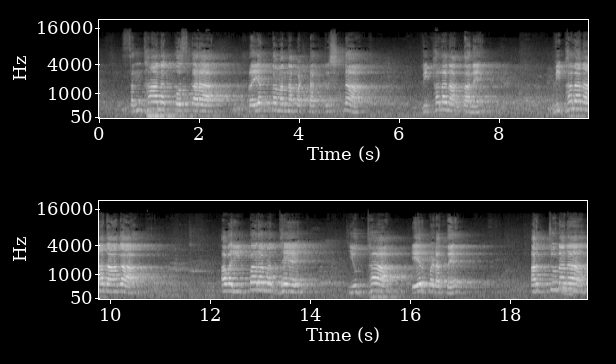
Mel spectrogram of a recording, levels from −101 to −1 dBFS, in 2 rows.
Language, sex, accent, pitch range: Kannada, male, native, 235-295 Hz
